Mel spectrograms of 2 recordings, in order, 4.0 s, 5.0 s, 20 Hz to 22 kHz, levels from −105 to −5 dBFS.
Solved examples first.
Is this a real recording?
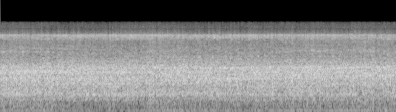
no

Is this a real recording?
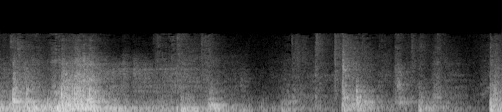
yes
